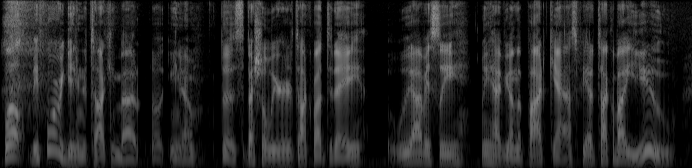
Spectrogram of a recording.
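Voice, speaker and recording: Chicago man, co-host, lively up-and-down voice, dry close sound. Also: medium pitch, quick pace, no echo. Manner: upbeat, animated introductions. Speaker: podcast co-host. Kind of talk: casual chat. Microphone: video call.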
